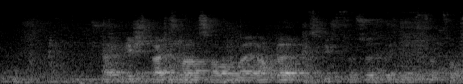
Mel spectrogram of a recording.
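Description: A young man speaks formally into a microphone in an echoing room.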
